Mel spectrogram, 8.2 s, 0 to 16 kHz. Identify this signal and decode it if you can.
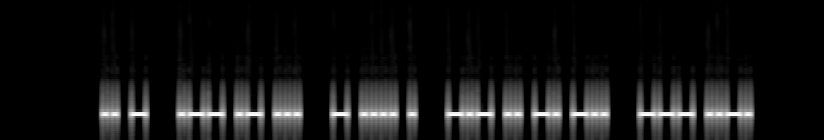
Morse code, heard as a keyed tone, about 25 wpm, 700 Hz. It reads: IT WAS THE KIND OF
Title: Sets of 5 Words Encore2 25wpm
